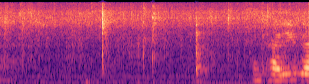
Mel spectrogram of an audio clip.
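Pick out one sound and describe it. A utensil clinks against a frying pan.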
